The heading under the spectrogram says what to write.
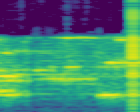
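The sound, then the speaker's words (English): A telephone rings with a steady, buzzy electronic tone, heard briefly and muffled as though over a phone line, with a sharp click near the end. “Sorry, another phone in the background.”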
